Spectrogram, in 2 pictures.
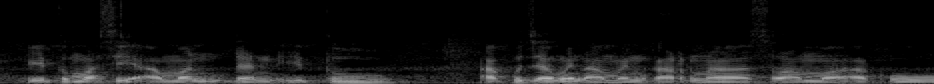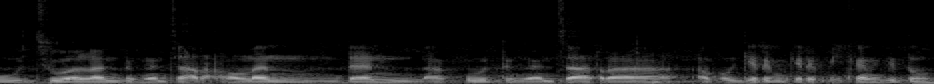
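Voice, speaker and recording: A man talks at a moderate pace with a fairly low pitch. His intonation is flat and monotone. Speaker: vlogger, ornamental fish seller. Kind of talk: tutorial. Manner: casual, hesitant with fillers.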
